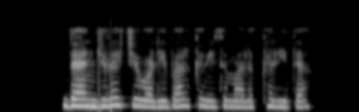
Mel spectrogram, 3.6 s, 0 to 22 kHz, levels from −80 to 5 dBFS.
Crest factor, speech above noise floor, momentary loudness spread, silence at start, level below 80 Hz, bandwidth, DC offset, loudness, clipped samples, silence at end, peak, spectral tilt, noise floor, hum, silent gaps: 18 dB; over 66 dB; 11 LU; 0.65 s; -64 dBFS; 8 kHz; under 0.1%; -25 LUFS; under 0.1%; 0.5 s; -8 dBFS; -5 dB/octave; under -90 dBFS; none; none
